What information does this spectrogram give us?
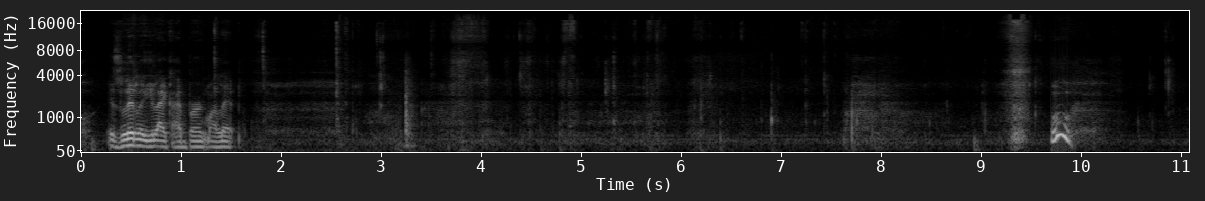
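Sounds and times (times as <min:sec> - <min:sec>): soft chewing: 0:00.5 - 0:11.0.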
